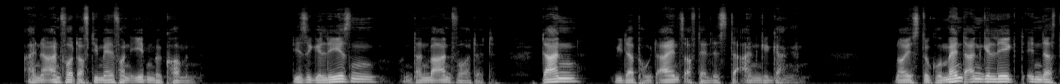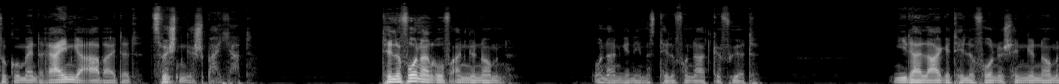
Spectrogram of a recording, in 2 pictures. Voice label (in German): Hoerspiel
